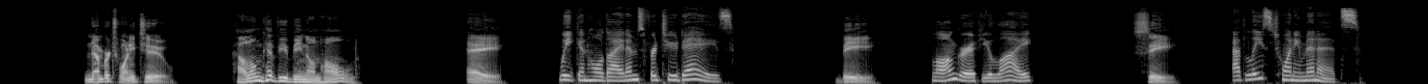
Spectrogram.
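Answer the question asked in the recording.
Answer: C: At least 20 minutes.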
